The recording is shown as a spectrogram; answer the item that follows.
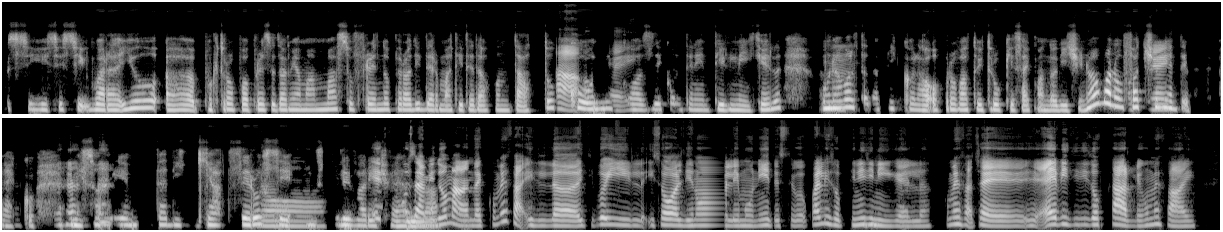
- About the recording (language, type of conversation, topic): Italian, unstructured, Hai mai mangiato qualcosa che ti ha fatto venire la nausea?
- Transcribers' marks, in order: distorted speech; chuckle; other background noise; chuckle; "Cioè" said as "ceh"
